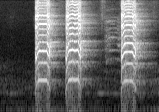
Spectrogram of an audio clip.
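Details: Parrot giving three loud, harsh squawks, each about a quarter second long and rich in overtones, spaced roughly half a second apart in a quiet room.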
